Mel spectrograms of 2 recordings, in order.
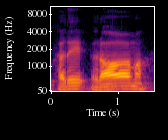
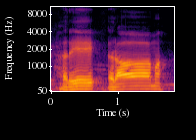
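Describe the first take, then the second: No difference in how they are said.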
